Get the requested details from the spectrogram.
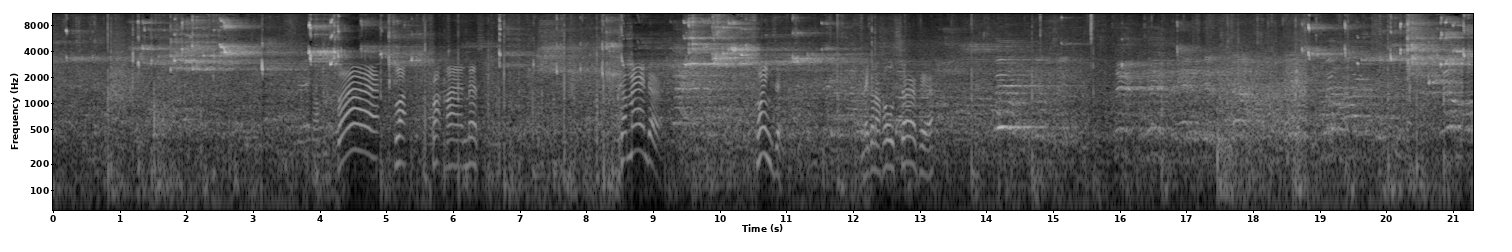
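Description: Players and onlookers shout and talk in a large echoing gym.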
